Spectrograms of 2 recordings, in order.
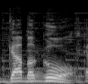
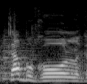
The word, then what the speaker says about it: gabagool: gabagool. – Gabagool. Over here. – Gabba what? It turns out it's what those of us without syllables at the end of our last name might read as capicola.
